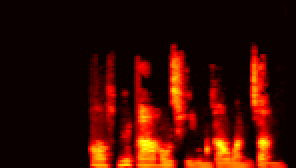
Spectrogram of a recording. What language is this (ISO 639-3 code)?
yue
